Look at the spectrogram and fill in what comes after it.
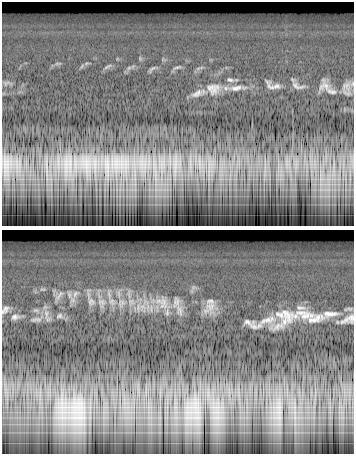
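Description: Faint songbirds singing: a quick series of short falling notes, then warbled phrases and a rapid trill about halfway through, with another tumbling phrase near the end, over a faint low hum.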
